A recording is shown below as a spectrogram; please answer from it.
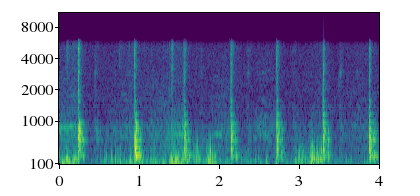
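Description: A mallet strikes a peeled ash log about eight times, the blows coming at uneven intervals of roughly half a second. The pounding loosens the log's growth layers so they can be torn off as strips for basket splints.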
